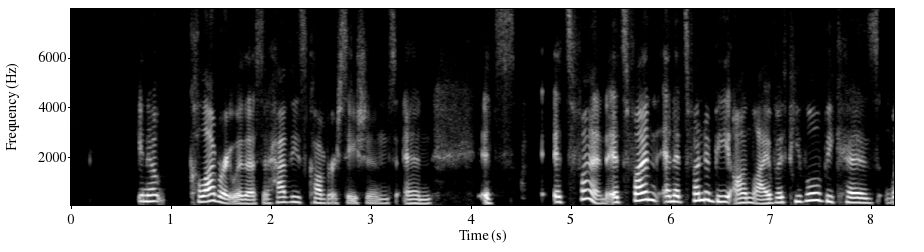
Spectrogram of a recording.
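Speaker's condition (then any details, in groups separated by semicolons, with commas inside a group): No condition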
